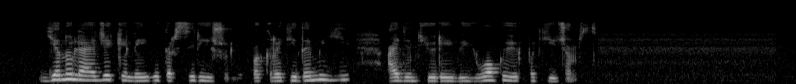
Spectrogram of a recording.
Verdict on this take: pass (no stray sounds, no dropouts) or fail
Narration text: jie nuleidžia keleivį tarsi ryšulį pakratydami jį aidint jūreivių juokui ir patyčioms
pass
